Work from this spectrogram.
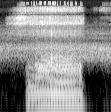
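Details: A pug lets out one sustained, deep, buzzy snore lasting about a second, rough and low-pitched, with quiet before and after.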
